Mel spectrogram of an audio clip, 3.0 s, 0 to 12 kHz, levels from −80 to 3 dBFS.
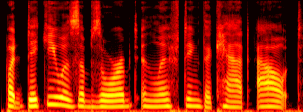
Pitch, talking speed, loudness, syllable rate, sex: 180 Hz, 180 wpm, -20 LUFS, 4.6 syllables/s, female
